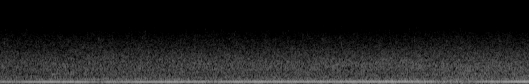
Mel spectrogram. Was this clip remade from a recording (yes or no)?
no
